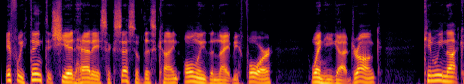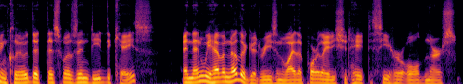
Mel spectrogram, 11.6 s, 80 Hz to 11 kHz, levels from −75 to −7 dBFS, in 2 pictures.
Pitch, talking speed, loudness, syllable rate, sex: 120 Hz, 250 wpm, -19 LUFS, 6.0 syllables/s, male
